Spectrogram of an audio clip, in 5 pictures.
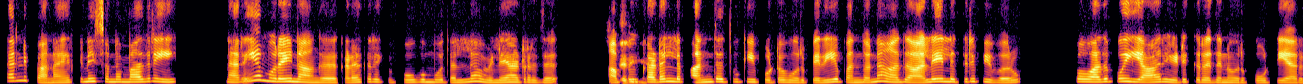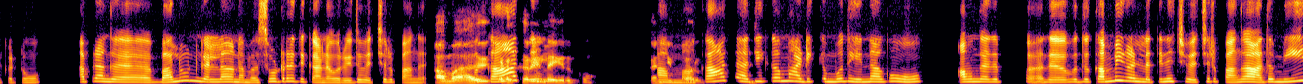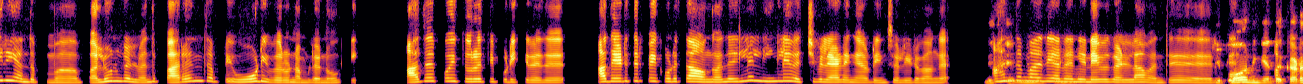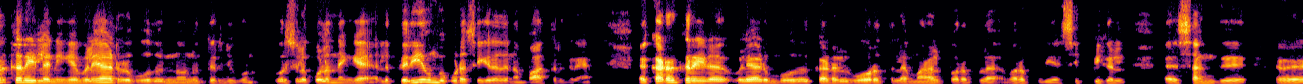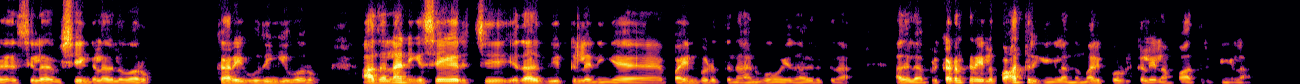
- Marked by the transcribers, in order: "பந்துன்னா" said as "பந்தம்னா"; in English: "ஸோ"; other noise; laughing while speaking: "அந்த மாதிரியான"
- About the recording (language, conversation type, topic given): Tamil, podcast, கடற்கரையிலோ ஆற்றிலோ விளையாடியபோது உங்களுக்கு அதிகம் மனதில் நிற்கும் நினைவுகள் எவை?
